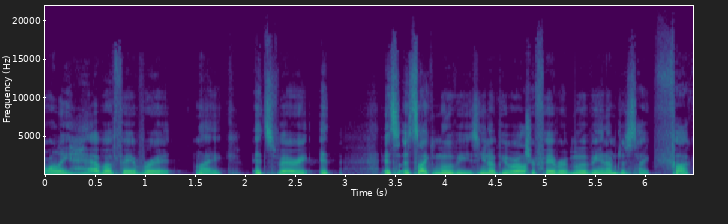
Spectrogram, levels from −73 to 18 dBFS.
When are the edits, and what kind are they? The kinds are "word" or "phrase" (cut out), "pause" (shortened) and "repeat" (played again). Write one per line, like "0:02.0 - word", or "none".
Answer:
0:02.0 - pause
0:04.8 - phrase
